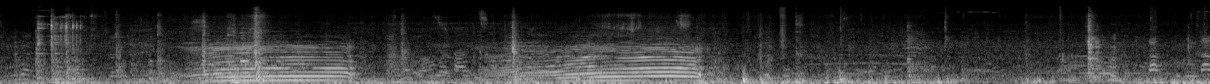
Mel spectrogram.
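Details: Emaciated cow, skin and bones, in its pen gives two long lowing moos, each about one and a half seconds, rising then sagging in pitch, with rustling, clunks and quiet voices around.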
